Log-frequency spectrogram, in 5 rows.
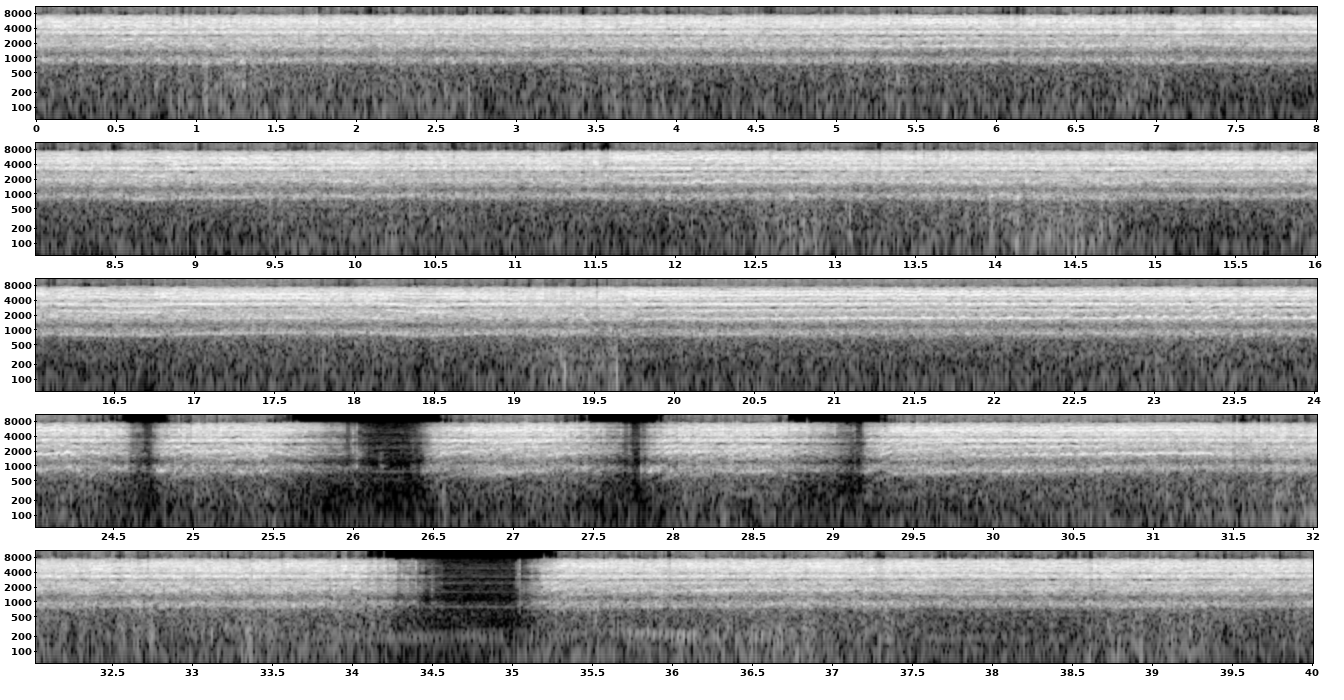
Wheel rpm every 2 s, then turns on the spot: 230, 230, 230, 230, 230, 230, 230, 230, 220, 220, 210, 210, 130, 80, 110, 210, 210, 80, 220, 230.
26-28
